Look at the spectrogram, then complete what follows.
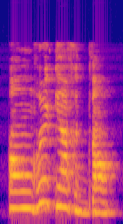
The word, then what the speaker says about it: en regardant: Следующую строчку мы с вами прочитаем как «en regardant». Тут правило чтения мы уже все с вами знаем. Буква сочетания «эн» дает нам носовой «а», «т» на конце не произносится. Поэтому звучит как «en regardant».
